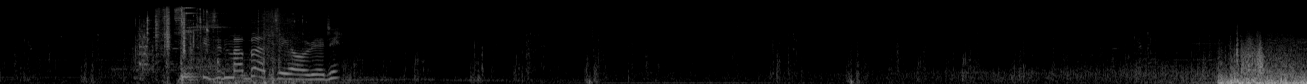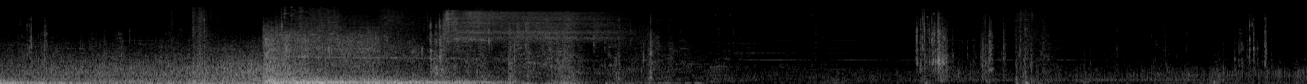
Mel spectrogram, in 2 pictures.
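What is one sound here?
Footsteps pad quickly over grass.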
